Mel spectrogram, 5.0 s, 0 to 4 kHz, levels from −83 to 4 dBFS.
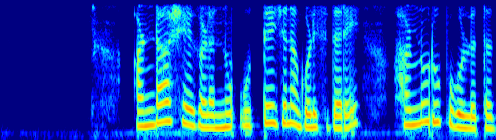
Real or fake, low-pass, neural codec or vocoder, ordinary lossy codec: real; 3.6 kHz; none; none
